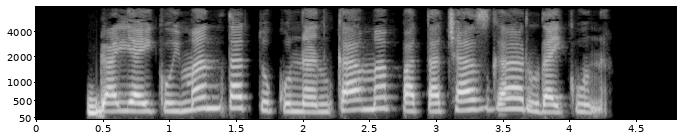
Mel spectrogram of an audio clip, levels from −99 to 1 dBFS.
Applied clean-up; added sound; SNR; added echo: none; none; none; none.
